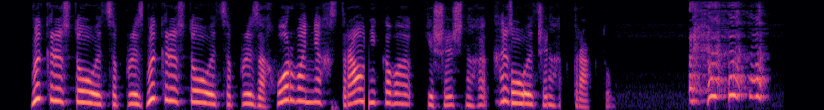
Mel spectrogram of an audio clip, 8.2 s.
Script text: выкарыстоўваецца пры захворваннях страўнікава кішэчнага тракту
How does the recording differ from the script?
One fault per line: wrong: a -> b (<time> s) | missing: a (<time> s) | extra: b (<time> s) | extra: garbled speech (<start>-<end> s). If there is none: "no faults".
extra: выкарыстоўваецца пры (1.5 s)
extra: garbled speech (4.9-5.7 s)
